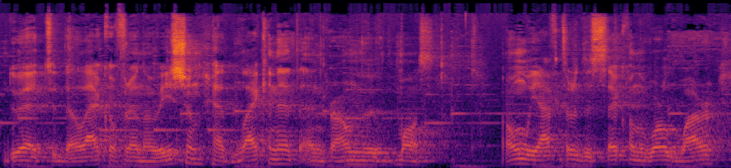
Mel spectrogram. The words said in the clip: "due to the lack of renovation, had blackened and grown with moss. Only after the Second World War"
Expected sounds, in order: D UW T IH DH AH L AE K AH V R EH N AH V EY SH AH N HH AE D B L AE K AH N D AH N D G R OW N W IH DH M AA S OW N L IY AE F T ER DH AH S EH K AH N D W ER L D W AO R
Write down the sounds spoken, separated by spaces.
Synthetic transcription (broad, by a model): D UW T IH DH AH L AE K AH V R EH N AH V EY SH AH N HH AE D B L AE K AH N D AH N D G R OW N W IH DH M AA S OW N L IY AE F T ER DH AH S EH K AH N D W ER L D W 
